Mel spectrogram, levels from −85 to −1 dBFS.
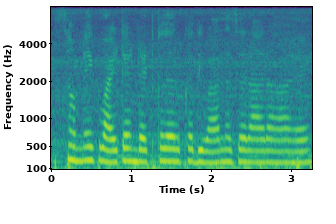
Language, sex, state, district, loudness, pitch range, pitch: Hindi, female, Chhattisgarh, Raipur, -14 LUFS, 205-230 Hz, 215 Hz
